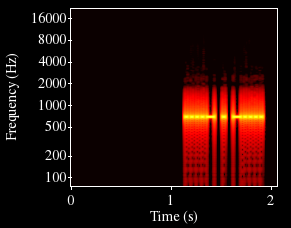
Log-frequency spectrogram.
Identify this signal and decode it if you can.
Morse code, heard as a keyed tone, about 46 wpm, 700 Hz. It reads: 4E6
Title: Three Challenging Letter-Number Combinations 45wpm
